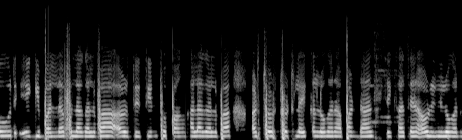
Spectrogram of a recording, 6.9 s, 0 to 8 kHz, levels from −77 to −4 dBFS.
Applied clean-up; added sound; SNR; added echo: none; none; none; none.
